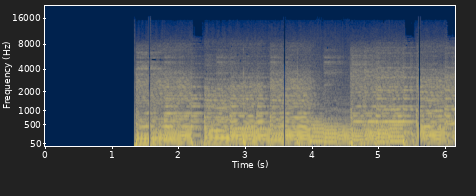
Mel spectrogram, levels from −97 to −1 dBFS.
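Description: Three short, hard-edged holes cut into the sound at 1.55–1.57 s, 3.57–3.60 s and 5.60–5.62 s, each about 23 ms long and 2.0 s apart. This is a gap between chunks: the audio was handled in 2-second pieces, with silence inserted at each join.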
